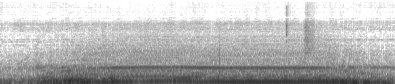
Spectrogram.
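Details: Hybrid car with the throttle floored: the engine climbs to a steady held drone and goes no higher, with no roar like a conventional car. Normal behaviour for this hybrid.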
